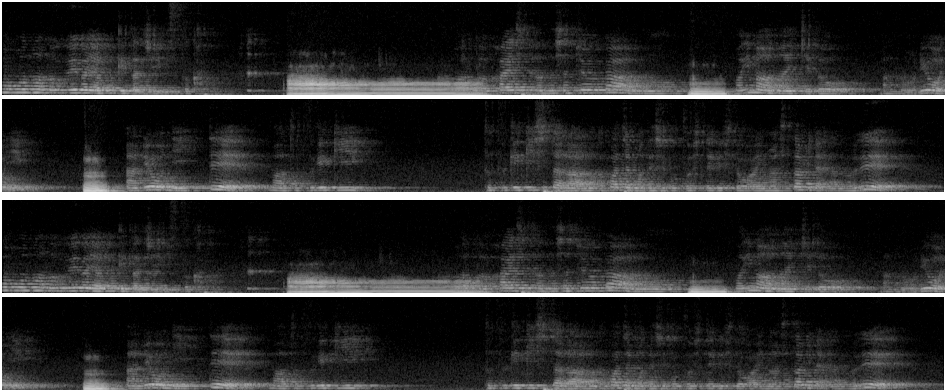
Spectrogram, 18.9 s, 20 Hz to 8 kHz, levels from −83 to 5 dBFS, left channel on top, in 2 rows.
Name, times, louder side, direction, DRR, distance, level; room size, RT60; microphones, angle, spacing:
voice 1, 0.0-2.1 2.4-2.5 4.5-6.7 7.3-8.4 8.8-9.7 10.7-13.0 14.3-18.3, left 1 dB, 65° left, -1 dB, 5.4 m, -34 dB
voice 2, 2.8-4.9 6.9-7.3 10.2-10.6, left 3 dB, 50° left, 17 dB, 0.7 m, -23 dB
24.5 x 22.5 x 6.9 m, 1.3 s
head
